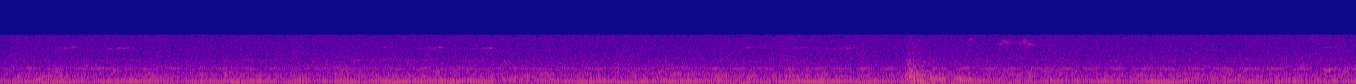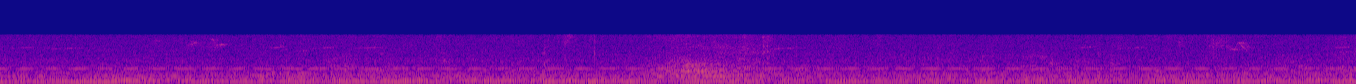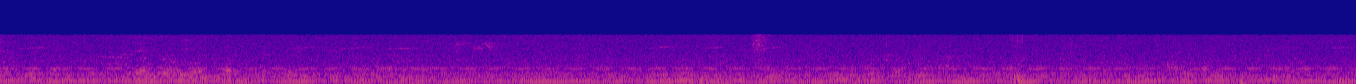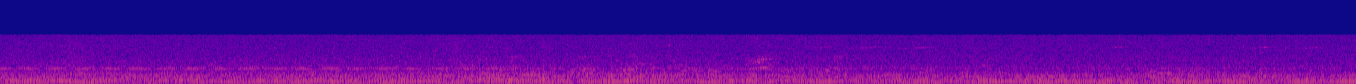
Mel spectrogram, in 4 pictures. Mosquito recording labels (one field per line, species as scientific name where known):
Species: no mosquito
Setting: insect culture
